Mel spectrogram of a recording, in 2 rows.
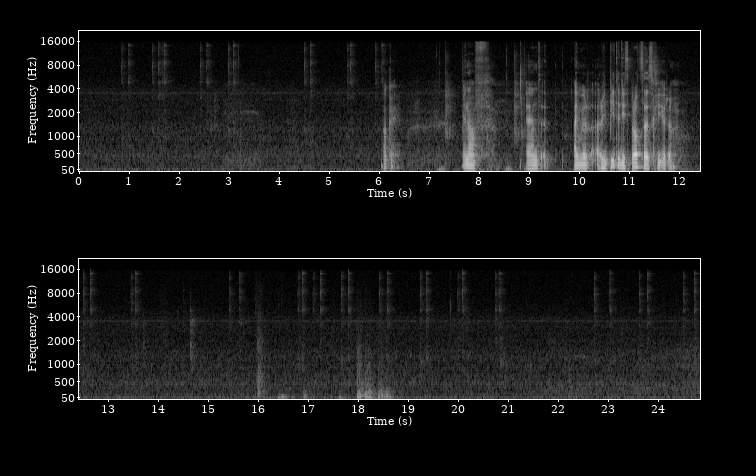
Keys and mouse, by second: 0.8 click, 1.5 click, 2.4 drag, 3.0 click, 4.5 drag, 5.4 drag, 5.9 click, 7.3 shift+middle click, 7.5 shift+click, 8.7 shift+click, 12.5 click, 13.5 drag, 15.4 drag, 16.5 f, 17.1 click, 17.7 click, 18.4 click, 19.2 click, 20.0 click, 20.7 click, 22.7 click, 23.6 click, 24.5 click.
